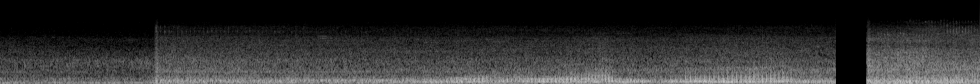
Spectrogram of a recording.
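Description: Road traffic running past close by: the engines and tyre noise of cars, motorcycles and a bus, a steady hum that grows louder after about a second and a half and cuts out for a moment near the end.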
